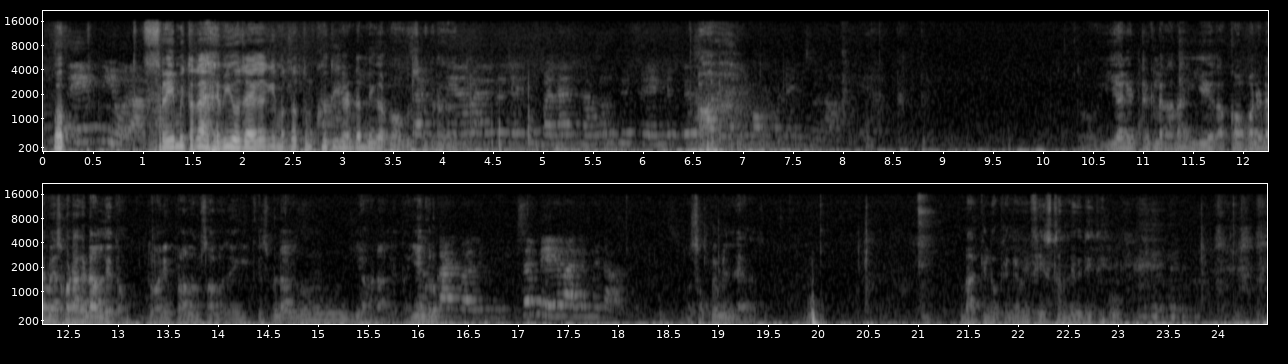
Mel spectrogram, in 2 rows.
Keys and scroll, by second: 13.2 ctrl+c, 18.7 ctrl+-, 23.7 ctrl+z.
